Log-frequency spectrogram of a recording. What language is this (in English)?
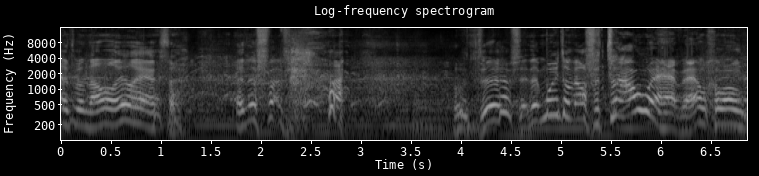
Dutch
